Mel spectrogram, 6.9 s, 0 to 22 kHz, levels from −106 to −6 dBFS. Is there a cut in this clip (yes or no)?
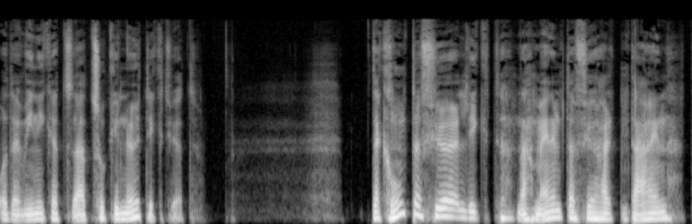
no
